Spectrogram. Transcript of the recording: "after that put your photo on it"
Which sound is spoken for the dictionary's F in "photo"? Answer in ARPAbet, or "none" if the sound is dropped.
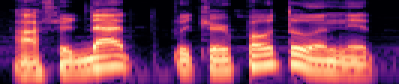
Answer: P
